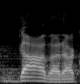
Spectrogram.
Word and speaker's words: Gádara: Se pronuncia Gádara con acento en la primera A.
